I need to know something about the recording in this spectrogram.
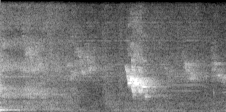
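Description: A budgerigar giving one short chirp that falls in pitch, about a second in.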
